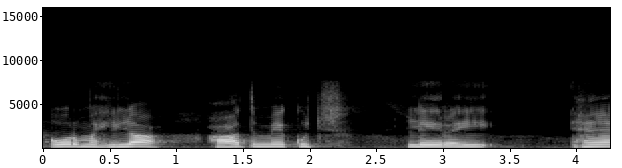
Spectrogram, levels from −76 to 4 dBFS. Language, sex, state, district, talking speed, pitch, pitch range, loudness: Hindi, male, Uttar Pradesh, Shamli, 110 wpm, 215 Hz, 200-235 Hz, -15 LUFS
